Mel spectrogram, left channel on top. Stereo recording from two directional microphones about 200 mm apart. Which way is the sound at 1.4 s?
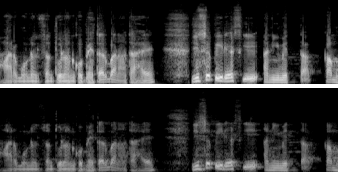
25° left (ahead or behind).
